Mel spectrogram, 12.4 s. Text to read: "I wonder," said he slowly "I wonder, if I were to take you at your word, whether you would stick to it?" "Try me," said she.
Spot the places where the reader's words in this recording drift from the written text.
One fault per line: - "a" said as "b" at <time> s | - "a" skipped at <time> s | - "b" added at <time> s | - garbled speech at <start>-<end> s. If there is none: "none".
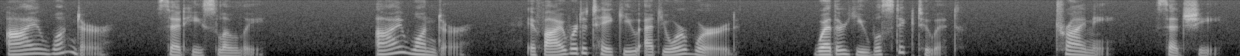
- "would" said as "will" at 8.7 s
